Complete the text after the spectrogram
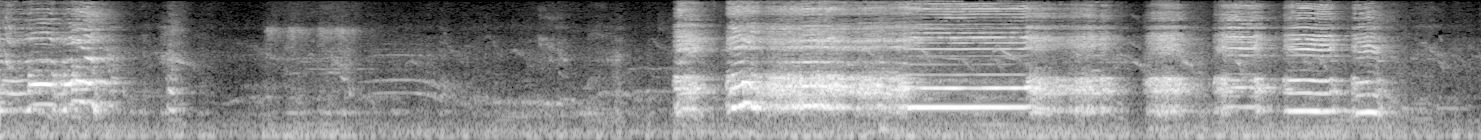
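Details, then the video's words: Kokok Balenggek rooster from Solok, West Sumatra, Indonesia, a singing chicken known for crowing in many tiers; a short crow opens, then after a quiet gap a long crow runs for almost four seconds, splitting into about five separate tiers. "Ayam kukuak balenggek ayam asli solok sumbar"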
